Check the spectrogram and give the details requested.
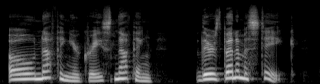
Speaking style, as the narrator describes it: stammered Bonavent

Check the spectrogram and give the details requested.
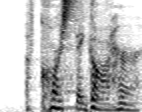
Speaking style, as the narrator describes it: another head hissed

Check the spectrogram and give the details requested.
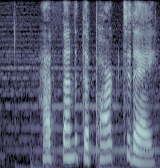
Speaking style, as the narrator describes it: the boy chirped

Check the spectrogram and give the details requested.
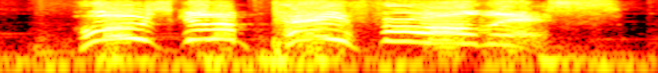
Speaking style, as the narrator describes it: he shouts

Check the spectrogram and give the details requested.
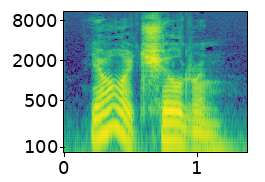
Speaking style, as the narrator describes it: Mara sighed

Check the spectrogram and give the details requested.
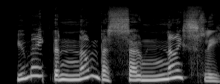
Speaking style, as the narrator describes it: exclaimed

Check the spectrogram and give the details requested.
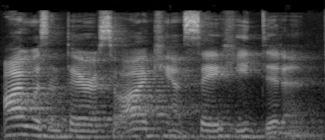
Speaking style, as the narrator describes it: the misfit said

